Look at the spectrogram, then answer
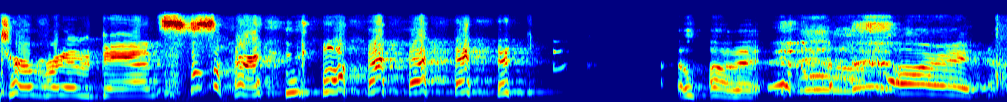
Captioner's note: laughs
